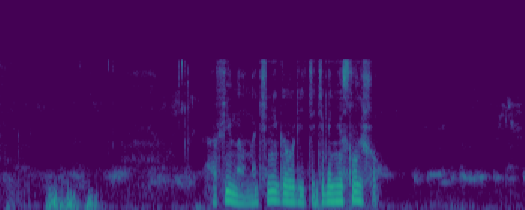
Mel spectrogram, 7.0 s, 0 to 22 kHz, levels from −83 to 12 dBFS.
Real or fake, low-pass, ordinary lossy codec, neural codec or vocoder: fake; none; none; codec, 16 kHz, 8 kbps, FreqCodec, smaller model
